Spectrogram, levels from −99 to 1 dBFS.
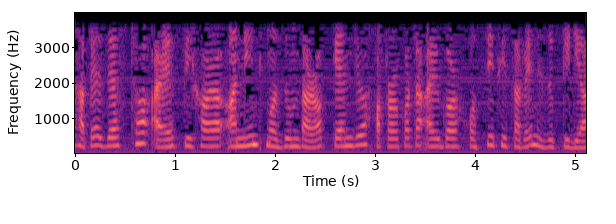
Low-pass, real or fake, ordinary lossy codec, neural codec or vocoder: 3.6 kHz; real; none; none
